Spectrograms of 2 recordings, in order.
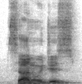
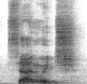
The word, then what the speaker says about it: sandwich: salad mixed salad okay sandwiches ah here it's very important i will mark it san okay d is silent guys d is silent we don't say d sandwich sandwich no problem two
